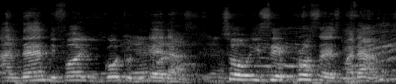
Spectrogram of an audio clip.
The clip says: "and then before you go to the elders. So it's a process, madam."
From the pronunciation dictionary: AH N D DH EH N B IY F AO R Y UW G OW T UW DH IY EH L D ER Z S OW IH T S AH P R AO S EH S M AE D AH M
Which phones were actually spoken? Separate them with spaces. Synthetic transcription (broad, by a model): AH N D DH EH N B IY F AO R Y UW G OW T UW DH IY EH D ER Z S OW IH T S AH P R AO S EH S M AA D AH M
